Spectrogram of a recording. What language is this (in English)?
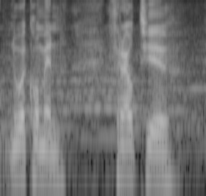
Icelandic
